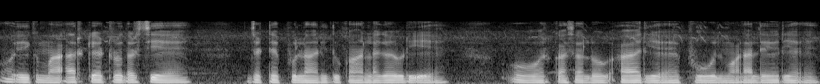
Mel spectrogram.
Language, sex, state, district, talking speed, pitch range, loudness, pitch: Marwari, male, Rajasthan, Nagaur, 170 wpm, 95-105 Hz, -15 LUFS, 95 Hz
